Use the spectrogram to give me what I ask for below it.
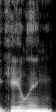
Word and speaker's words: Kaling: Kaling. Why did I say Kaling? I was saying her name right the entire time.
